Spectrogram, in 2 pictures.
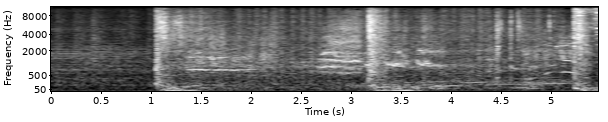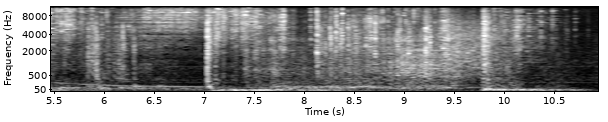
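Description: Glass shatters and metal crashes in a loud collision.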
